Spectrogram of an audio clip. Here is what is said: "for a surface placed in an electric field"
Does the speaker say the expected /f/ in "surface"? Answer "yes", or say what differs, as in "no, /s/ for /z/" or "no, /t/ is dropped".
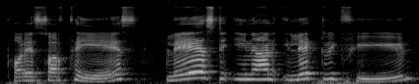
no, /p/ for /f/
